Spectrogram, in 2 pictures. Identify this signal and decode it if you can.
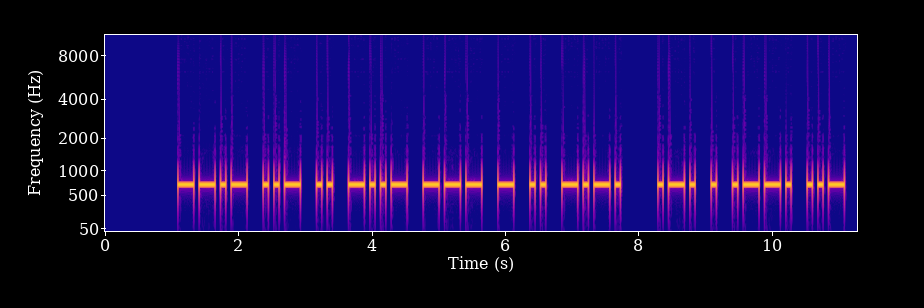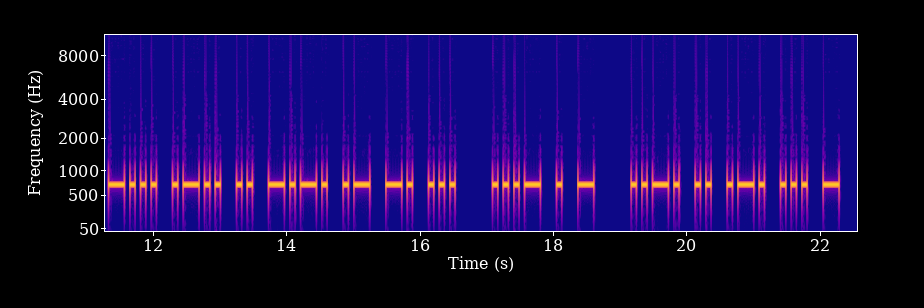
Morse code, heard as a keyed tone, about 16 wpm, 700 Hz. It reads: QUIXOTIC REPUBLICANS VET FIRST
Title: Pangram Challenge v2 - 15wpm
